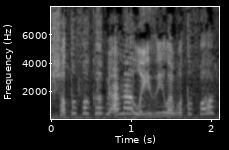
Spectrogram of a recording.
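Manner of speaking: very high squealing outburst; shrieking mock rage. Snapping back at the teacher, very high mock shriek. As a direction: squeal it in exaggerated fury. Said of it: "I'm like".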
